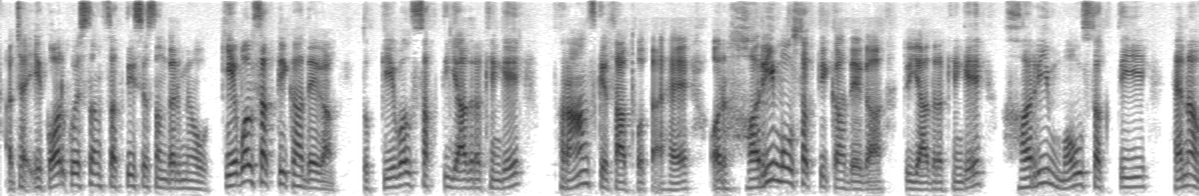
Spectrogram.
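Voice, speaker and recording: A young male teacher runs a current affairs exam lesson. He quizzes his students, answers his own questions, and repeats each answer to drill it in. His pitch sits right in the middle for a man. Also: gravelly. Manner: drills facts with repeated questions and memory tricks.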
